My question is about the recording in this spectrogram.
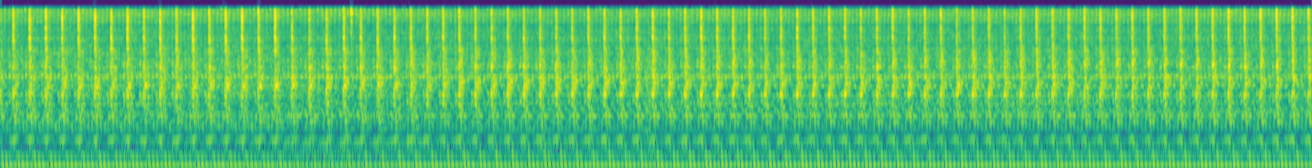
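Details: Car engine at idle with sudden change in sound: fast, fairly even tapping about three per second over steady idle; ticking noise, cause unclear.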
